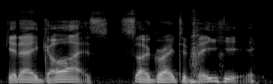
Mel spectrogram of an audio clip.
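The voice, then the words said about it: Impersonated character voice. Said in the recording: “Great impersonation. You sound just like it.”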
